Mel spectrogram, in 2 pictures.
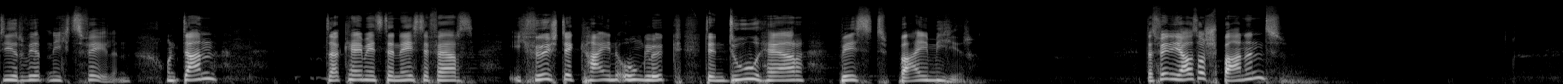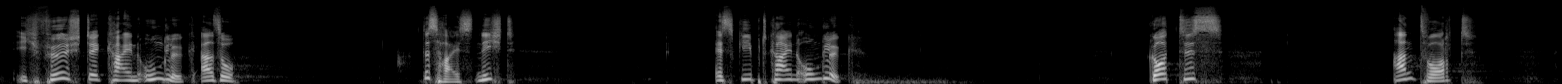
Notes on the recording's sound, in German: aus dem Missions-Gottesdienst der Missionsberg-Gemeinde (Liebenzeller Mission)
